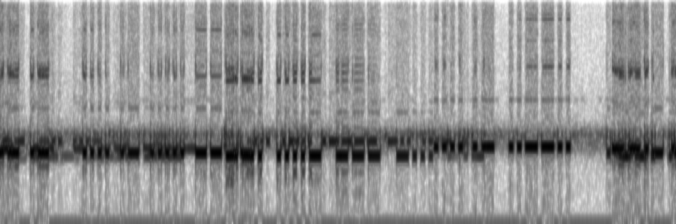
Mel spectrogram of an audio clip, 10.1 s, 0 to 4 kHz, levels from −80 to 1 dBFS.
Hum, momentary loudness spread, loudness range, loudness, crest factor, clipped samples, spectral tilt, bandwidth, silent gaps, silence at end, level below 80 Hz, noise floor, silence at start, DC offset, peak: none; 6 LU; 2 LU; -6 LUFS; 6 dB; 4%; -6 dB/octave; 4 kHz; none; 0 s; -48 dBFS; -28 dBFS; 0 s; 1%; 0 dBFS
